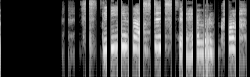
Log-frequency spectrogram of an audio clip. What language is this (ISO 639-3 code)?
isl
